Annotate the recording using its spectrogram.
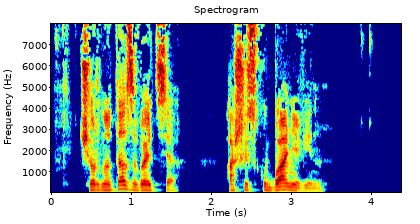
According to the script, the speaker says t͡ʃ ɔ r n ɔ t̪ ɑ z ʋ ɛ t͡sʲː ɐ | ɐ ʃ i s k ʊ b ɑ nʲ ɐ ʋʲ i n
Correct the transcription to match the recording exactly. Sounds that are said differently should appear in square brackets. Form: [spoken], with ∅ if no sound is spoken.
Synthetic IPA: t͡ʃ ɔ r n ɔ t̪ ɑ z ʋ ɛ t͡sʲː ɐ | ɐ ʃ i s k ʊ b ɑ nʲ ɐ ʋʲ i n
